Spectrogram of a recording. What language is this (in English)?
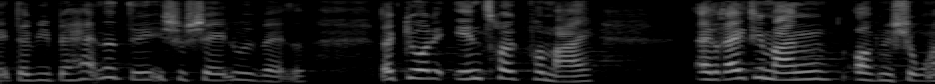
Danish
